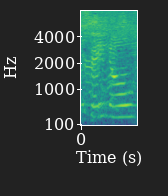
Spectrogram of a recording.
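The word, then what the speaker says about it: せーの: right ready oh and say no means begin in Japanese it's not saying say no it's actually s e n o anyway ready say good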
